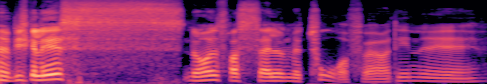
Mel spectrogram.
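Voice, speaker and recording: A male preacher gives a sermon in a loose, conversational way, asking his listeners one question after another. His voice is somewhat high and bright, with a gravelly edge. The recording sounds dry and close. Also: lively intonation, no room sound. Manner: conversational, rhetorical questions, frequent hesitations.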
